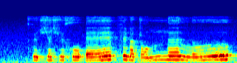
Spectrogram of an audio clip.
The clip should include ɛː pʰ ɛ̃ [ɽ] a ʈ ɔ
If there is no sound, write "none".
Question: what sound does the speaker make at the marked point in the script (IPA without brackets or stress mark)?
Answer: ɽ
